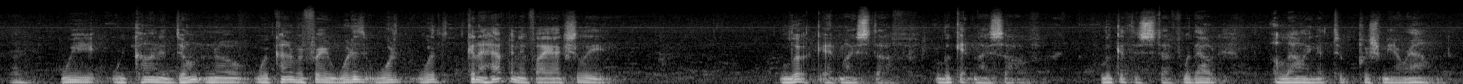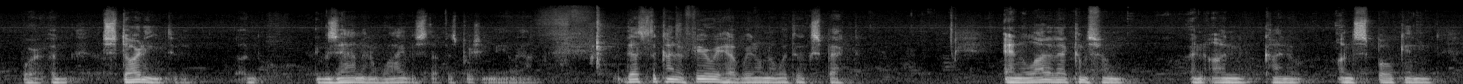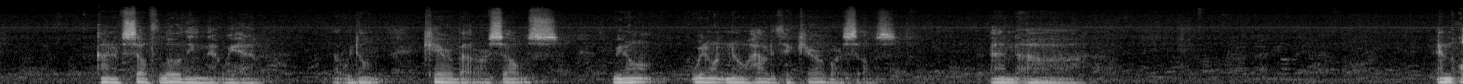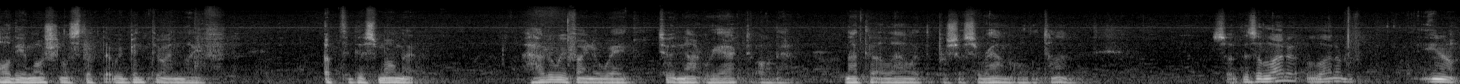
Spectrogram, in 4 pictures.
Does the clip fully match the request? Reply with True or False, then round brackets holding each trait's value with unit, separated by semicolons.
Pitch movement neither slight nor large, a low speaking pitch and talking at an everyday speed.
True (3.6 semitones; 90 Hz; 150 wpm)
